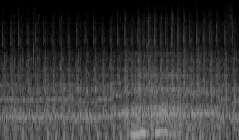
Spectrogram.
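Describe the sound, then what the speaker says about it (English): A sewing machine stitches a child's garden apron with a fast, steady mechanical chatter up close. A brief spoken word comes partway through. "I'm taking it back to the machine and I'm gonna begin sewing"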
